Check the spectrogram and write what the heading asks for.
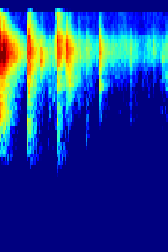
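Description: Hand claps from a few people, sharp and fairly loud at first, thinning out and stopping about a second and a half in.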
